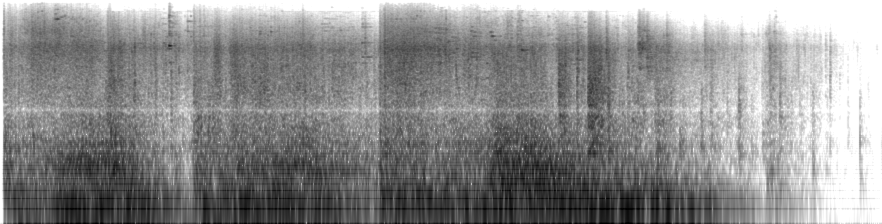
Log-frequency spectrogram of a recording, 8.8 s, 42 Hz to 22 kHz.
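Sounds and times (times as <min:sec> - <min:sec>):
explosions: 0:00.0 - 0:07.6
debris scattering: 0:00.0 - 0:08.8.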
